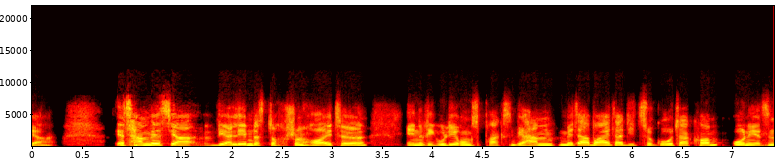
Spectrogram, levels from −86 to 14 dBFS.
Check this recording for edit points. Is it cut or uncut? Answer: uncut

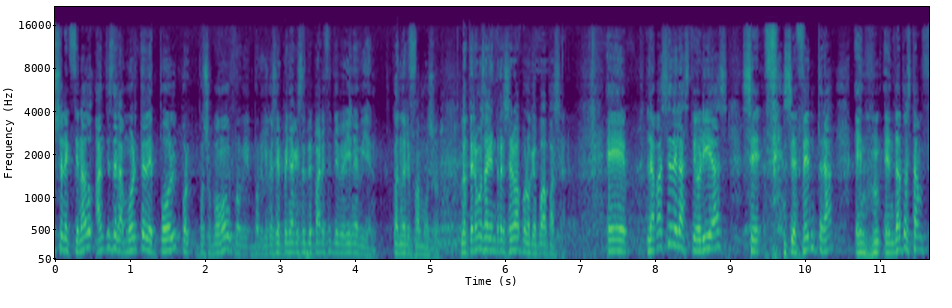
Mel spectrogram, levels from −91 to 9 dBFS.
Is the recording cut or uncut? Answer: uncut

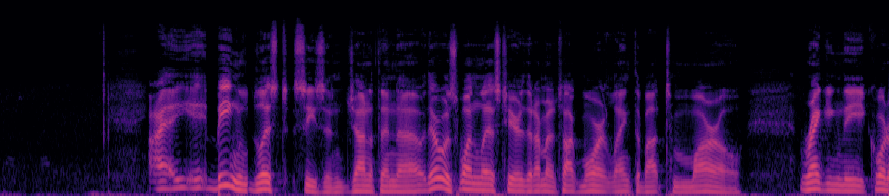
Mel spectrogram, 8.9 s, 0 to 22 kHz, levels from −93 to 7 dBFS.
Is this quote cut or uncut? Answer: cut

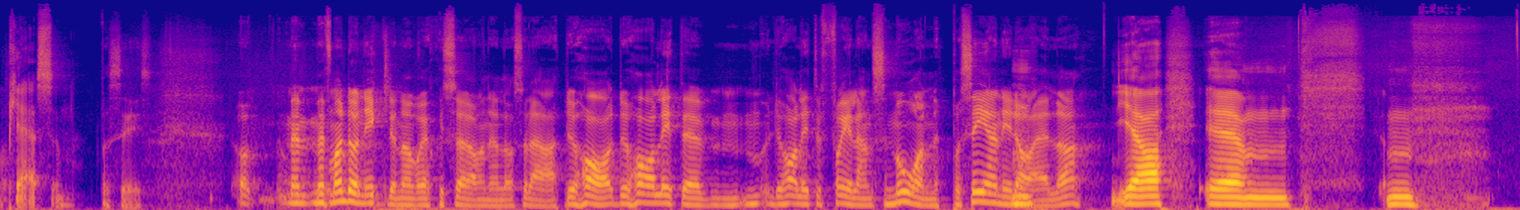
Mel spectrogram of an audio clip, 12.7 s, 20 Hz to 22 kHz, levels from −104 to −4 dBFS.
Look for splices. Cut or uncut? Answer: cut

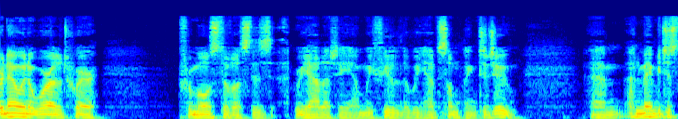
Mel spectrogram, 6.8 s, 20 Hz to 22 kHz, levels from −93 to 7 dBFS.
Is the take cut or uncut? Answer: cut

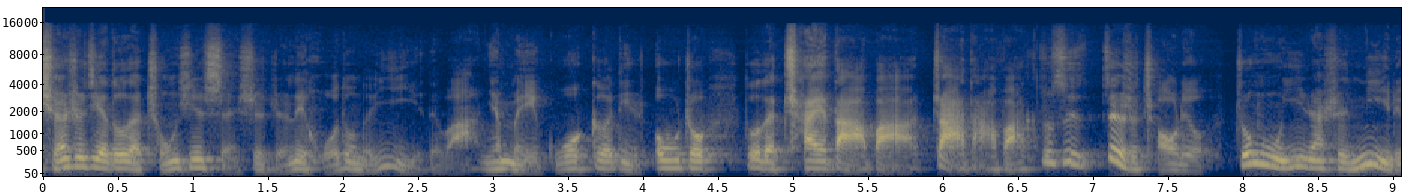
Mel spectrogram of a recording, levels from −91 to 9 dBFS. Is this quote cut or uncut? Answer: cut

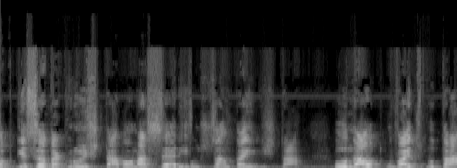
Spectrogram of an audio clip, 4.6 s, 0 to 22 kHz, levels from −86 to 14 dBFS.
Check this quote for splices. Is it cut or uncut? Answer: cut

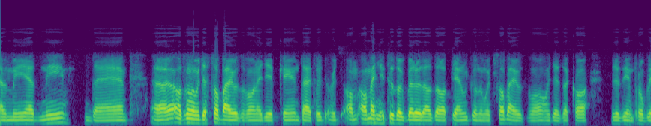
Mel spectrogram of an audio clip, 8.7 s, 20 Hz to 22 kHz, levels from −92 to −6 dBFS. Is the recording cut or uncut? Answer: uncut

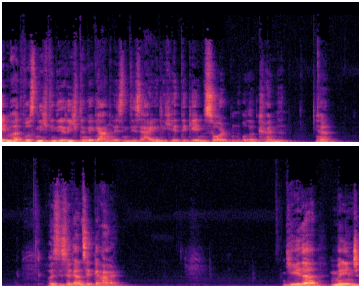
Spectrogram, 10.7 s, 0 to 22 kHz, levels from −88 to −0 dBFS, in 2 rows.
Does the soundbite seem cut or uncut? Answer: uncut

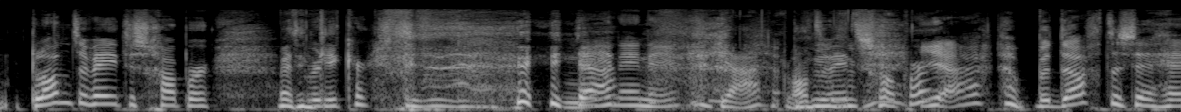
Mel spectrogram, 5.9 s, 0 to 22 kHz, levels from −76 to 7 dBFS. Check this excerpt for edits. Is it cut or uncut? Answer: uncut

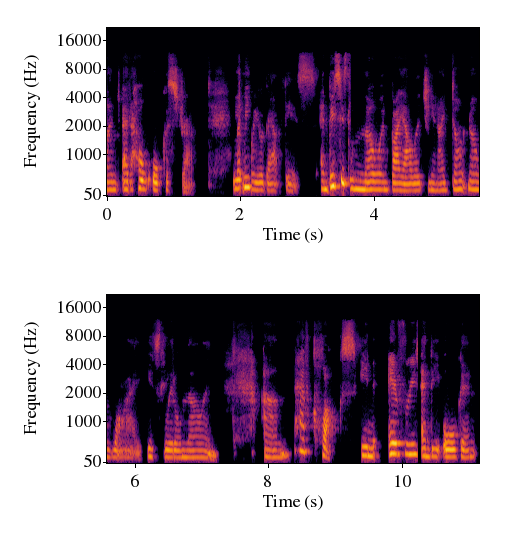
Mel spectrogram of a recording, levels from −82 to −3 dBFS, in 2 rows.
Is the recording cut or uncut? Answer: cut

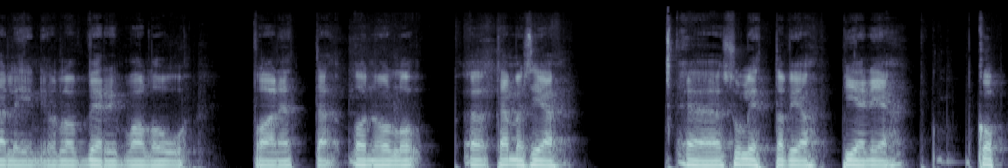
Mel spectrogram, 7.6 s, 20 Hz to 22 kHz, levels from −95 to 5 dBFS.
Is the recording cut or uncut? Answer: uncut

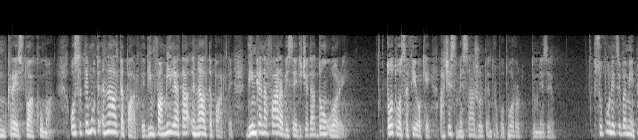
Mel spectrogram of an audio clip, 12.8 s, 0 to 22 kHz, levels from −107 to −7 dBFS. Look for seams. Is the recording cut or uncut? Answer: cut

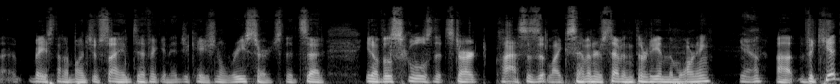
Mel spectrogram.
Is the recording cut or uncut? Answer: uncut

